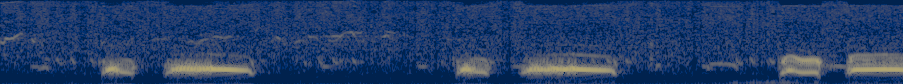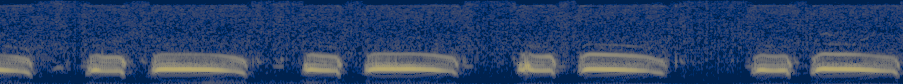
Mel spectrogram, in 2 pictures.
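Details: Decoy spotted dove, an old bird used to lure wild doves in Gia Lai, starts with spaced short-long coo pairs and then speeds into a rapid string of paired coos.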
